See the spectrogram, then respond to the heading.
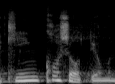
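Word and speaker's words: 金鯱賞: 今週行われる金庫賞ですか。 – そう、あれね、金庫賞って読むんだぜ。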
